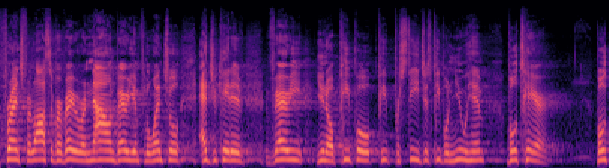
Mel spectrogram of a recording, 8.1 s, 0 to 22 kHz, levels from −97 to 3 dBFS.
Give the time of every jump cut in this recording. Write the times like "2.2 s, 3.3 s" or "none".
none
